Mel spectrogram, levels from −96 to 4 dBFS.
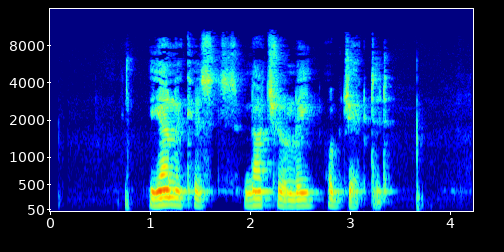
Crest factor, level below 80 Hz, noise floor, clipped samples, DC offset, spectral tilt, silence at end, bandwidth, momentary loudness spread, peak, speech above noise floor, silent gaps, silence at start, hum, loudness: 22 dB; -78 dBFS; -75 dBFS; under 0.1%; under 0.1%; -4 dB/octave; 0.55 s; 10.5 kHz; 17 LU; -10 dBFS; 47 dB; none; 0.75 s; none; -29 LUFS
